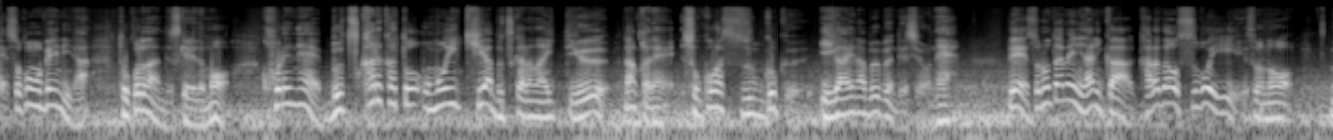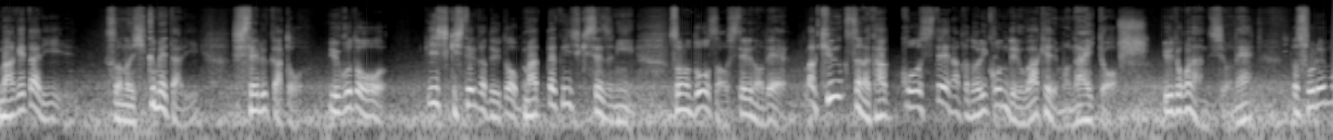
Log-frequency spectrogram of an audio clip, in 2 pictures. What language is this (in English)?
Japanese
